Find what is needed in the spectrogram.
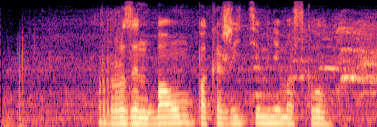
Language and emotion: Russian, positive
